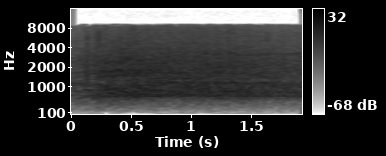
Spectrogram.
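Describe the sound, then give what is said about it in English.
Applause from a crowd at a political convention, dense, steady clapping that stays loud for the whole two seconds. “But there was less applause when Edwards stated, quote, "We will win the war in Iraq."”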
